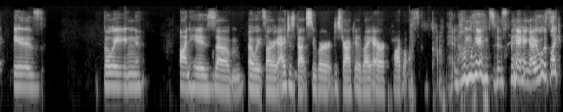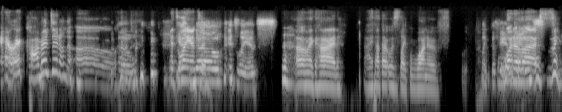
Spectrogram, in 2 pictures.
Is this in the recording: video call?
yes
